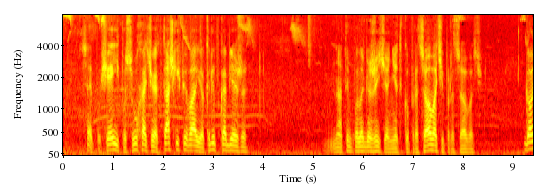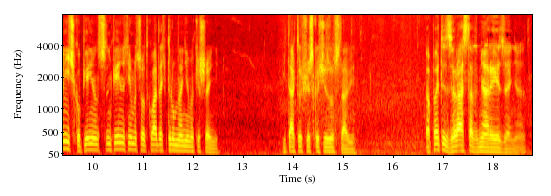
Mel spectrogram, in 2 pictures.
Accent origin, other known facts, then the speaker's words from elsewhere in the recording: Białystok, Podlaskie Voivodeship, Poland; born there; Rodzice też z Białegostoku. Ja tu się urodziłem na starej monopolowej. Mieszkałem na Mickiewicza, a teraz obecnie na Bema mieszkam. To trzecia dzielnica już.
